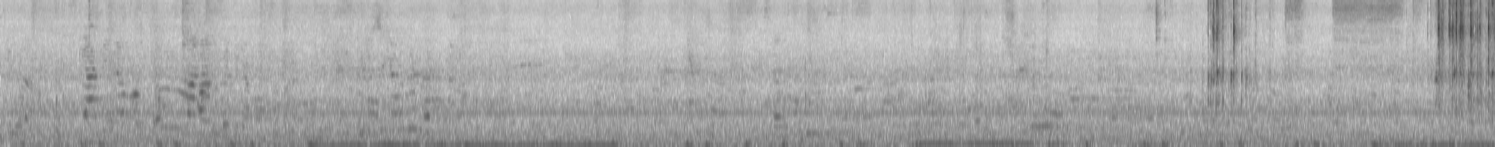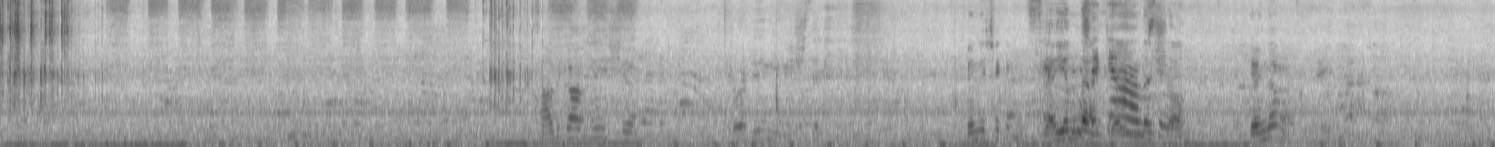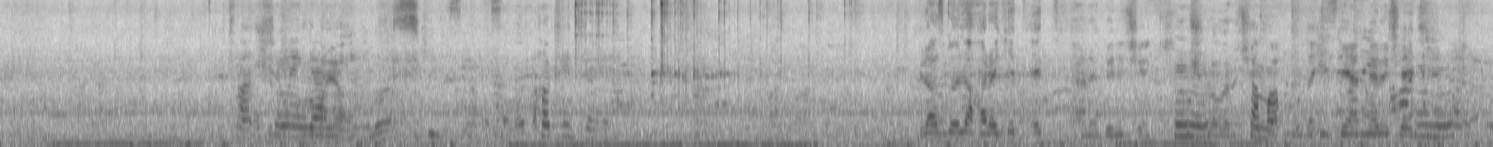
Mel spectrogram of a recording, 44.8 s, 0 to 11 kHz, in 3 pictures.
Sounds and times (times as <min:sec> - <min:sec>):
Spray: 0:12.8 - 0:19.7.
